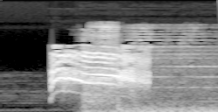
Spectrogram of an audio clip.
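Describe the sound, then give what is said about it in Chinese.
A loud, terrified yell bursts out suddenly after near silence as someone wakes from a nightmare and sits up in bed in a dormitory, a strained, harmonic cry holding for about a second before breaking off into low, rumbling noise. “拼尽全力挤出一声吼后，我陡然从床上坐了起来，这才吁了口气，总算醒了。”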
